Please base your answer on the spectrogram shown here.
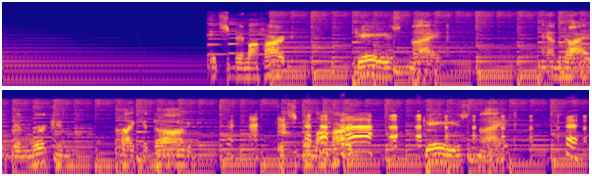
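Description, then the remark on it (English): After a brief low hum, a synthesized, machine-like voice from an electronic box, started by pushing a button, sings a pop melody, steady and fairly loud, with no accompanying instruments. “And then I thought, well, if I can do that, why don't I just, you know, have a box that will do the singing for me and I'll just push the button.”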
